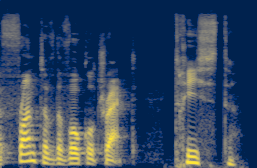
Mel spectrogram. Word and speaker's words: triste: triste, triste, Also notice that the French word ends in a consonant sound t, despite the written word ending in an e, while the Spanish word ends in a vowel sound e.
